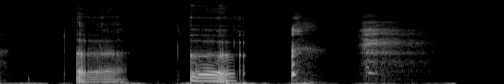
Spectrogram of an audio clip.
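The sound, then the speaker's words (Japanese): A few close, deliberate burps, some deep and voiced and others trailing off into breathy exhalations, separated by short silences and played alone. “それともゲップがエッチすぎて集中できませんか？”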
